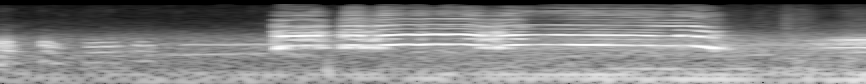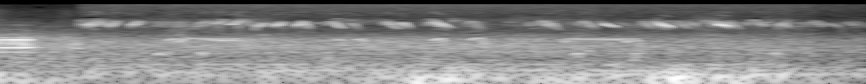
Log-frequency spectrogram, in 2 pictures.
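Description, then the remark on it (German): A rooster lets out one loud, drawn-out crow, followed by a steady run of rapid, high clucking from chickens pecking in the wild greenery by the disused railway tracks of the station in Groß-Bieberau in the Odenwald, over a faint outdoor background hum. “Hühner picken im wilden Grün an den stillgelegten Gleisen des Bahnhofs der Gemeinde Groß-Bieberau im Odenwald.”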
